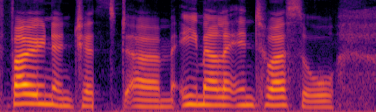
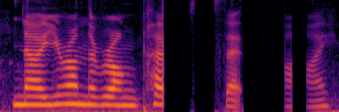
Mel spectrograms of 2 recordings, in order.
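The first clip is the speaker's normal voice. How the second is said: ordinary talk, nothing marked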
